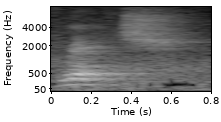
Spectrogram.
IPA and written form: rɪʧ (rich)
